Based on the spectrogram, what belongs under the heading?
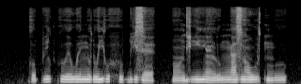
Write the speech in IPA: k o˨ p i˦ l kʷ eː˦ w ɨ˦ n u˦ ɾ u˦ j u˦ h u˧ ɓ i˦˨ z ɛ˨ | ɔ̃˨ ɡ iː˧ j ɛ̃˨ l u˧ ŋ a˦ z ɔ̃˦ w u˨ t m u˧

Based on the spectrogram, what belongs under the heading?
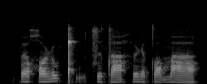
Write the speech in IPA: p œ χ ɔ ɳ u ǃʰ ṵ t͡s ɯ t a h ɯ ɳ ə t̪ ɒ m a

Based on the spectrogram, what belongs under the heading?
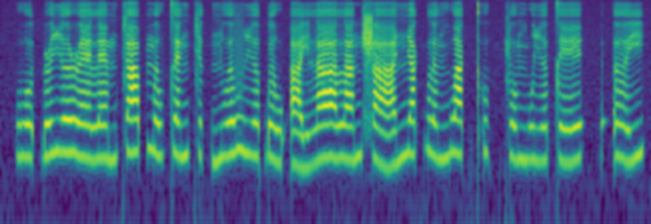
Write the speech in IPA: w o˨˩ t̚ ɹ i˧ ə̯ ɹ ɛ˨˩ l ɛ˨˩˦ m c aː˦˥ p̚ m ə˧˥ w t̪ ɛ˧˥ ŋ c ə˨˩ k̚ ɲ u˧˥ ə̯ v i˧ ə̯ ɓ ə˨˩ w ʔ a˨˩˨ j l aː˧ l a˧˥ n ʂ aː˨˩˦ ɲ a˦˥ k̚ l ə˧˥ ŋ w a˦˥ k̚ t̪ʰ u˦˥ k̚ c o˧ ŋ w i˧˥ ə̯ t̪ e˧˥ | ʔ ə˨˩˦ j

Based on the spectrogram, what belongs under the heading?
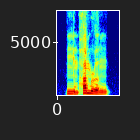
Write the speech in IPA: ɲ ə˨˩˨ m h a˧ m ɹ ə˨˩ ŋ

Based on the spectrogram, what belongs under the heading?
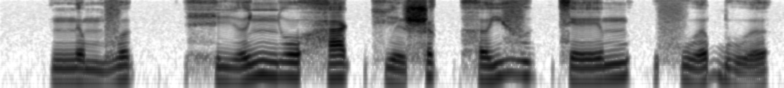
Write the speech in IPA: n ə˨˩ m v ə˦˥ k̚ | h i˨˩˦ ə̯ ɲ o˧ h a˦˥ k̚ x i˨˩ ʂ ə˦˥ k̚ h ə˧˥ j v ɨ˦˥ k̚ s e˧˥ m | f u˨˩˦ ə̯ ɓ u˨˩˨ ə̯

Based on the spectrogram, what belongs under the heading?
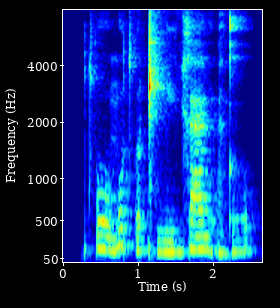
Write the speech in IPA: t͡sʼ oː˧˩ m o˥˨ t͡sʼ ə˨˩˦ ǁʰ iː˩ j i̤˨˩˦ x æː˦ ɳ o̤˧˩ ʔ æ̤˩ kʼ o̤˦

